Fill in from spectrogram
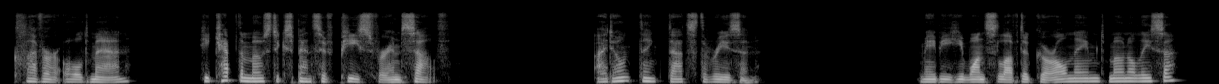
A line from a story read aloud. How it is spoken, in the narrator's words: whispered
